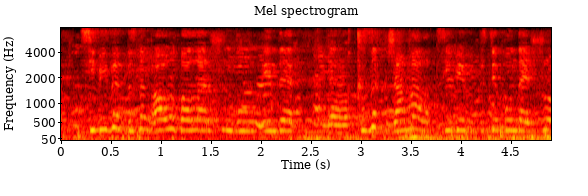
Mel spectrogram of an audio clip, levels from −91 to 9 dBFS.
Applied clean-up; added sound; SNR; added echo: none; Tambourine; 14 dB; reverberation time 2.3 s.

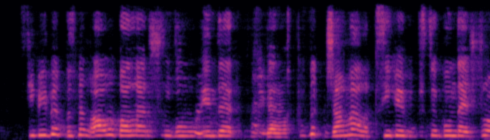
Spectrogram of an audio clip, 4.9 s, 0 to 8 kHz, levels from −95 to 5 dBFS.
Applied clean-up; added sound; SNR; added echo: neural mask model DeepFilterNet 3.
